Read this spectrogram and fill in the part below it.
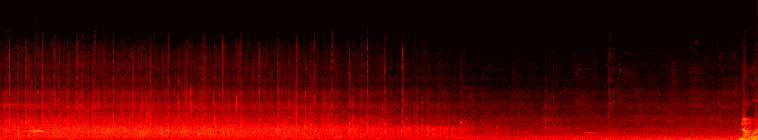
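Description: A large crowd applauds steadily for several seconds at a graduation ceremony, the clapping gradually thinning and fading toward the end.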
